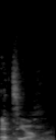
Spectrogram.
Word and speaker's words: Ezio: You just pissed off a lot of people saying that name wrong. – What part did I say wrong? – It's Ezio.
